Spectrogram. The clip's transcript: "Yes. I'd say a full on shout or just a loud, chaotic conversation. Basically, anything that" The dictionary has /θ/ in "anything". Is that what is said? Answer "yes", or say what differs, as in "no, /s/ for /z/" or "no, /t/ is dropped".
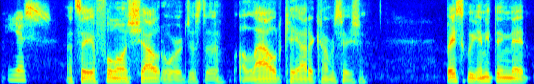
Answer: yes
